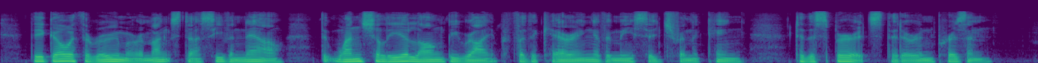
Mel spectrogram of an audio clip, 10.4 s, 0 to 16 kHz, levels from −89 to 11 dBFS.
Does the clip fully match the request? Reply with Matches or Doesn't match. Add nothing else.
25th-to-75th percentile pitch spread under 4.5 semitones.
Matches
